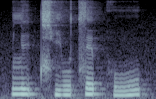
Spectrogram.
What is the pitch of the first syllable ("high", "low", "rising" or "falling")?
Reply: high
